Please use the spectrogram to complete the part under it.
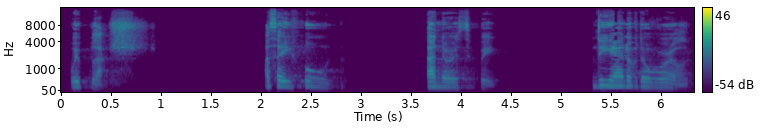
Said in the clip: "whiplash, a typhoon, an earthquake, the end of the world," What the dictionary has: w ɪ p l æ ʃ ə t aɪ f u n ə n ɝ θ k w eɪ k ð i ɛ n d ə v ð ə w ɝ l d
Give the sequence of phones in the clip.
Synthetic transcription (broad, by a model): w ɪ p l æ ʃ ə s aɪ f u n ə n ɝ s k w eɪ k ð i ɛ n d ə v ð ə w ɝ l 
